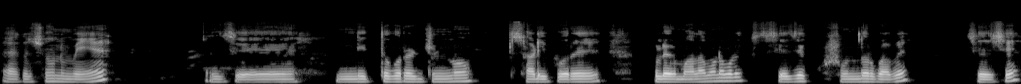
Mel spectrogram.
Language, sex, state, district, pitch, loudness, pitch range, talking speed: Bengali, male, West Bengal, Paschim Medinipur, 130 Hz, -20 LUFS, 125-165 Hz, 100 wpm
